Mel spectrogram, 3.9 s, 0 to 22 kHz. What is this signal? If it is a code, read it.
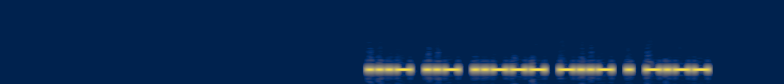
Morse code, heard as a keyed tone, about 47 wpm, 700 Hz. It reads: VU2XEY
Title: DXCC-100 Call Signs - 6 Characters - Repeated 2x - 50wpm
